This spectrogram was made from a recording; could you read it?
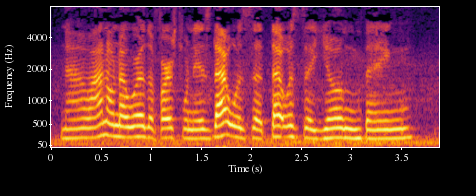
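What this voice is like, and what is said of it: Louisiana accent. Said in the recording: “Mine comes with the territory. ... That's how Louisiana talk. ... wrong with your accent.”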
